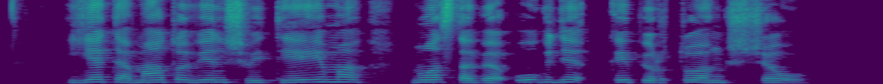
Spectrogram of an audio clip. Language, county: Lithuanian, Šiauliai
